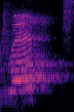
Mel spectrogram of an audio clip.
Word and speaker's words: dropped: I dropped. Con T sound at the end.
